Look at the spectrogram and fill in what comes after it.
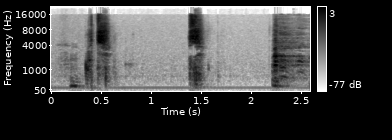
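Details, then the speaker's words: Deliberately faked sneezes in a comedy skit (actor says he has never fake sneezed before): three sharp, hissy bursts in quick succession over a low steady room hum. "Bro, I can't I've never fake sneezed before."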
